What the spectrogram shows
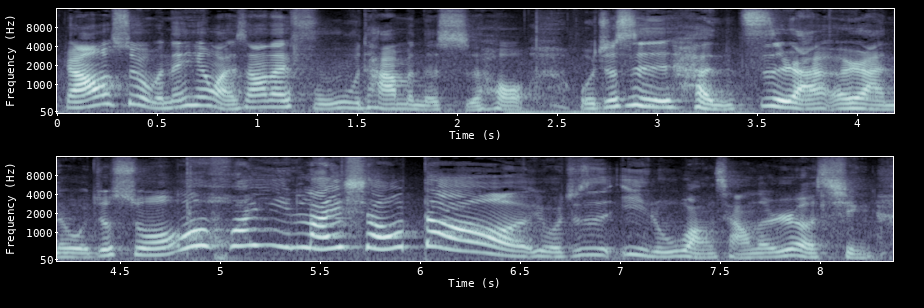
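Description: Lively fast-talking woman telling a story. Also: on the low side. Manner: animated storytelling, acting out her own past lines. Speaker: podcast host telling a story. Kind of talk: casual chat.

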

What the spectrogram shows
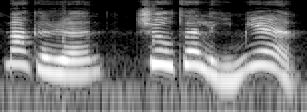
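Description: A tiny, chirpy storybook elf with a squeaky voice pitched far above the reader's own, as a mother puts him on while reading aloud. He teases with a bright, playful bounce and lively rises and falls. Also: measured pace, no echo, exaggerated voice. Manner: chirpy, teasing.

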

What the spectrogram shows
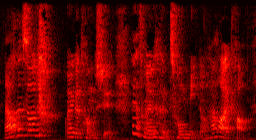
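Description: A young woman tells school memories in a rapid, animated chat, giggling along the way. Her voice is bright, fairly high and swings widely in pitch. The room adds a clear echo. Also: a little hiss or hum. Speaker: podcast co-host. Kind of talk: casual chat, storytelling. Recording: roomy echo.

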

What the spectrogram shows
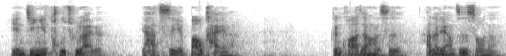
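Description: A man narrating a legend as a storyteller, lively and with many pause fillers. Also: sits low. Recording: dull lo-fi with faint hiss.

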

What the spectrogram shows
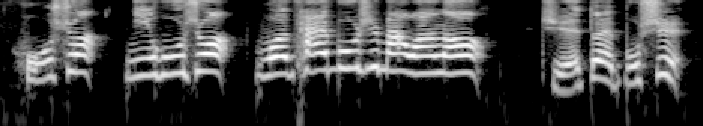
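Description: A woman's voice: very high-pitched, unhurried, no room sound, clean studio sound, pitched above the performer's own voice. A woman voicing a frightened young dinosaur child who protests insistently in a storybook tale. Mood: protesting. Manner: protesting shrilly.

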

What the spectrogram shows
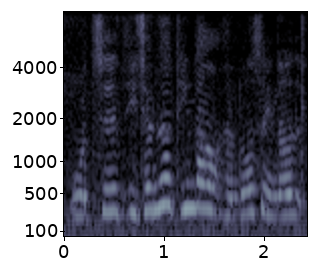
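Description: Young woman co-host, fairly high voice, thoughtful and halting, faint noise behind. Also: mellow. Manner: reflective, hesitant, with frequent restarts. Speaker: podcast co-host. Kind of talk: casual chat.

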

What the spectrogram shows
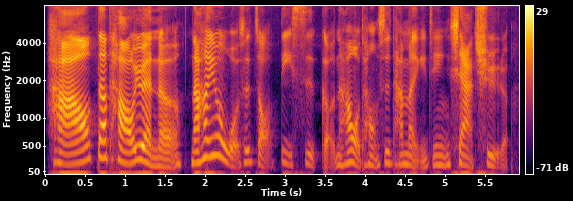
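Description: A woman with a Taiwanese Mandarin accent, hosting a podcast and telling a story in casual chat, animated and laughing often. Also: on the low side, moderate pace. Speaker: podcast host.

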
